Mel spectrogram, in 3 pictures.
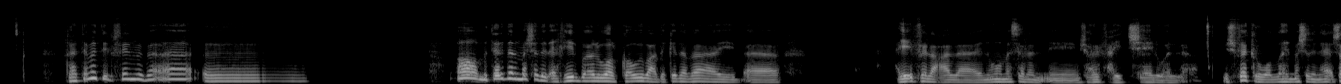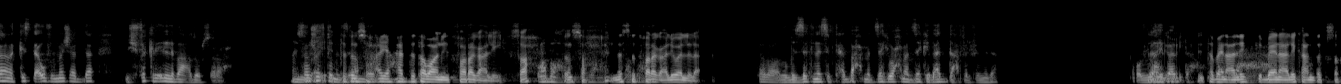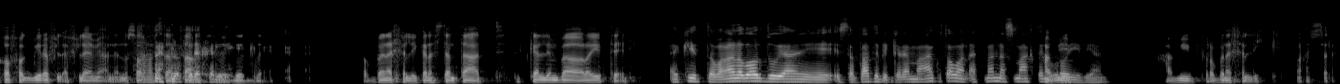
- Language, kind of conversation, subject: Arabic, podcast, إيه آخر فيلم خلّاك تفكّر بجد، وليه؟
- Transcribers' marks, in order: tsk; tsk; tapping; laugh; laughing while speaking: "ربنا يخلّيك"; other noise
